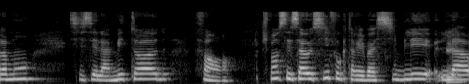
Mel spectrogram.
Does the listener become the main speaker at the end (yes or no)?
no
